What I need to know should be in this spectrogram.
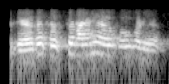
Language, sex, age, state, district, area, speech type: Odia, male, 60+, Odisha, Dhenkanal, rural, conversation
